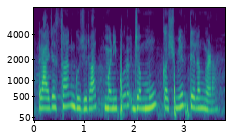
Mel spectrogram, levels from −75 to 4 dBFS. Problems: background conversations at intervals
